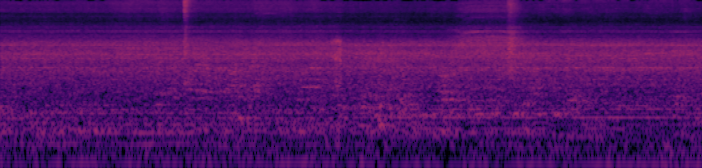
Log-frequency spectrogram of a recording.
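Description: Steady room ambience of a large hall: an even rumble and hiss with a faint low hum, broken by two faint clicks.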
